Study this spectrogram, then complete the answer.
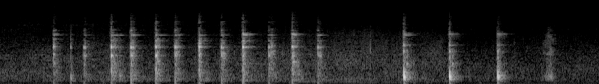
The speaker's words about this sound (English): Picking up his spoon, he starts to stir.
